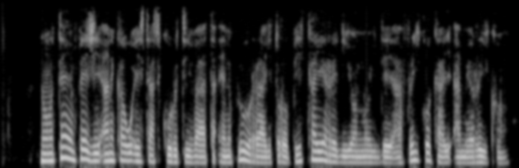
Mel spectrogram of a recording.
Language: Esperanto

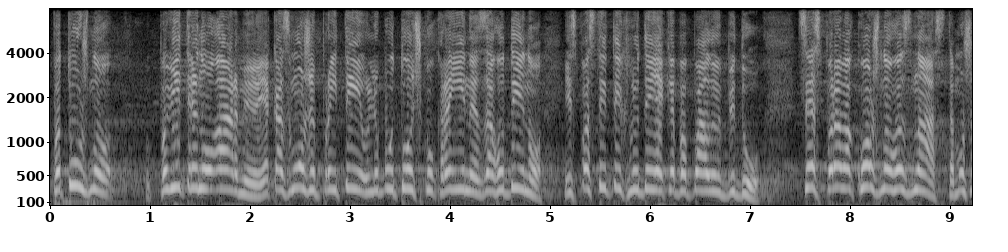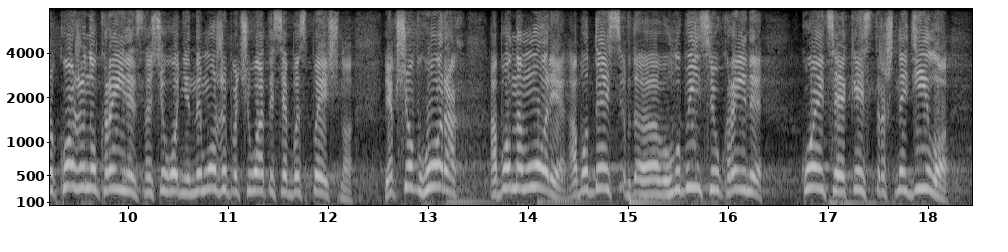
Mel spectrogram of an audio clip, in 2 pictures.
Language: Ukrainian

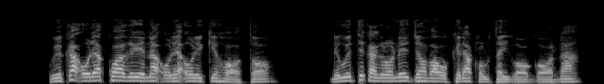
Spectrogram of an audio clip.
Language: Kikuyu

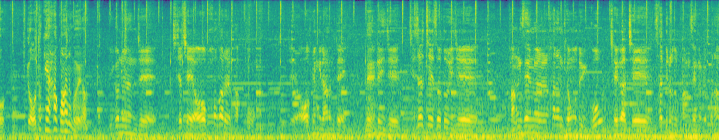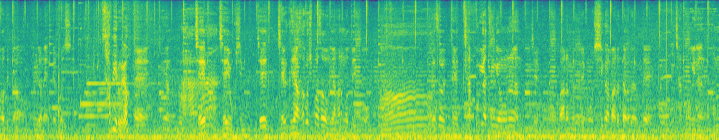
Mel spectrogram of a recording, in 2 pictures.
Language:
Korean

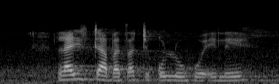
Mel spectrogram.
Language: Southern Sotho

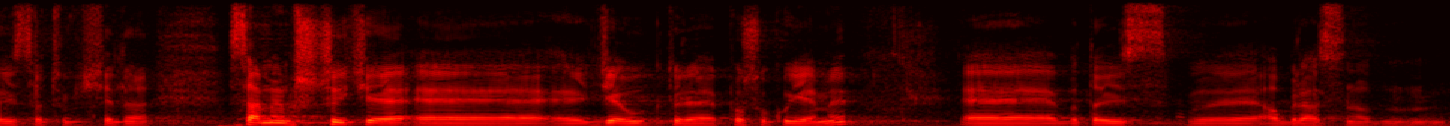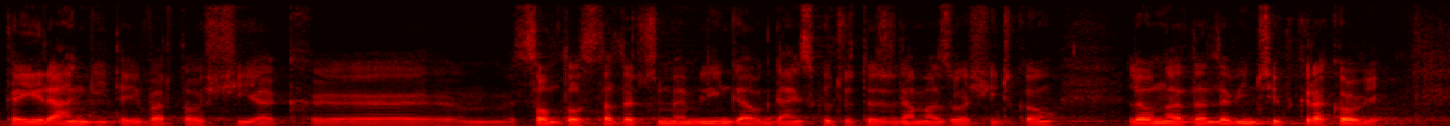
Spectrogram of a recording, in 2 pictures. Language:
Polish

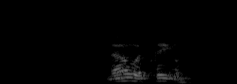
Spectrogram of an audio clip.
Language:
Breton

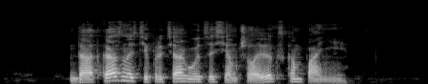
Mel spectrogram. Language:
Belarusian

